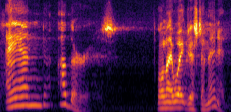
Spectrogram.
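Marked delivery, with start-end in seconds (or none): 0.1-1.7 "and others" drawn out slowly, pitched higher; slow solemn repeat. Retold or imitated. Preacher repeating the Hebrews phrase to congregation, slow and lingering. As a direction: stretch "and others" long and high with a falling end. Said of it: "He says it twice".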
